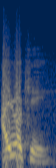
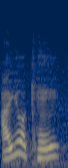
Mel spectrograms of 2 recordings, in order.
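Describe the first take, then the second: First: The question sounds shady and disrespectful. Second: The question sounds sincere and caring. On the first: The asker is challenging the listener, not checking on them. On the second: The asker genuinely wants to know if the listener is fine.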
